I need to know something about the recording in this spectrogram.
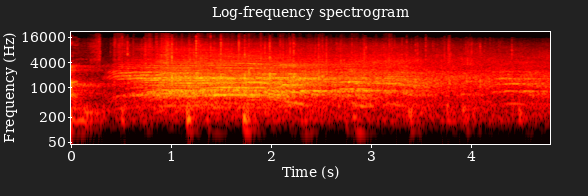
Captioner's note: audience cheering; audience applauding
